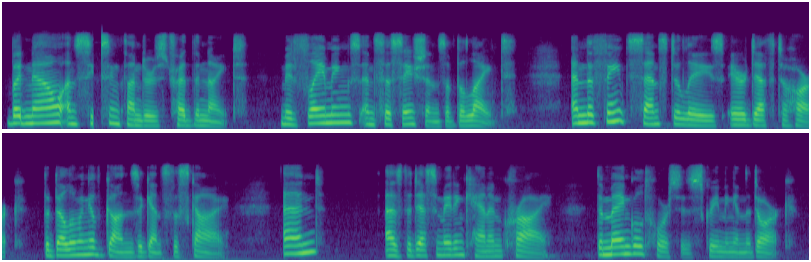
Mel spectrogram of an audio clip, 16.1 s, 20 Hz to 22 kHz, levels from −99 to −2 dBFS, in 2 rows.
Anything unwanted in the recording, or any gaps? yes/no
yes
